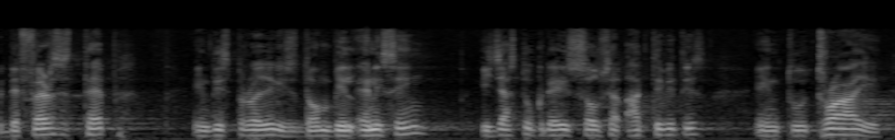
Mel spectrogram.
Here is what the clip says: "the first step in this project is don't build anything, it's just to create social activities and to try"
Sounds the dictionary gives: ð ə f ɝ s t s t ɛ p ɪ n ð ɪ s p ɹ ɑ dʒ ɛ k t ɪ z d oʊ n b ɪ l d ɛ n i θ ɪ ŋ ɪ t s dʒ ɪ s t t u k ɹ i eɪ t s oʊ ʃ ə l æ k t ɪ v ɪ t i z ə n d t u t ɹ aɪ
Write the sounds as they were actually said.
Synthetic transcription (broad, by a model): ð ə f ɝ t s t ɛ p ɪ n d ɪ s p ɹ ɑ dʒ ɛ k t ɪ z d oʊ n b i l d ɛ n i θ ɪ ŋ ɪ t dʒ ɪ s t t u k ɹ i eɪ t s oʊ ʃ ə l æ k t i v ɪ t i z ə n t u t ɹ aɪ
